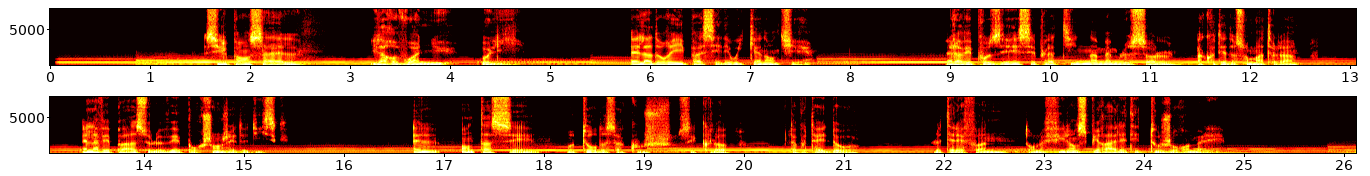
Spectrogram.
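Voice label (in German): Französisch; Vernon Subutex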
